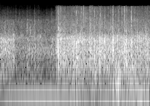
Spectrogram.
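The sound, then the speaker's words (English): A church audience applauds to welcome a guest reverend as special speaker. The clapping begins abruptly after a quiet moment and continues as steady, dense applause to the end. “Everybody give him a hand.”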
